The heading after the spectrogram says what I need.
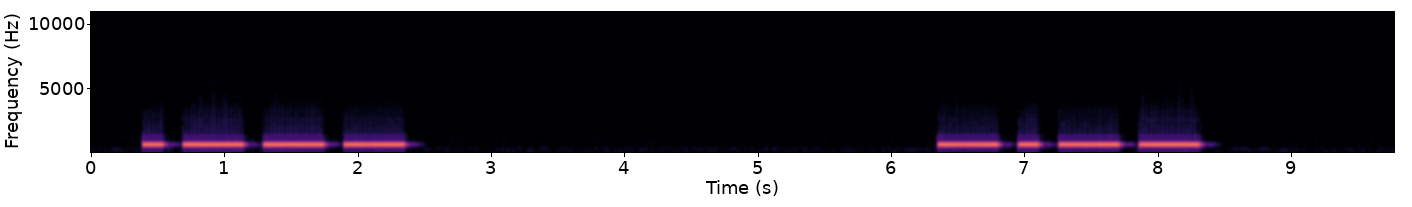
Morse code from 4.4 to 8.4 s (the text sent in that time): Y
